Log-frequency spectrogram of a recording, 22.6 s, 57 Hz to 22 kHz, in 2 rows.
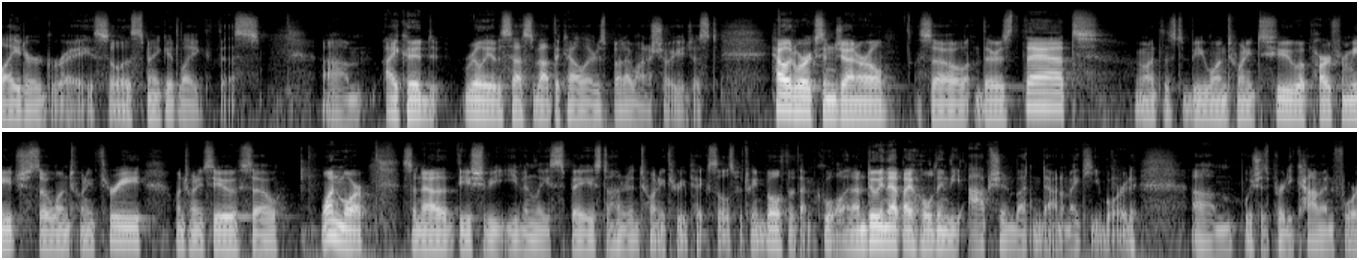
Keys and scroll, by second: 1.1 Escape, 13.7 Down.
